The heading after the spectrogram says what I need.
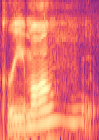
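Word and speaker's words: Grimaud: my grandma's nephew somewhere somebody somewhere my family great guy has a place in the south of France uh that he let us use in a place called called grea which is spelled g r i m a u d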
